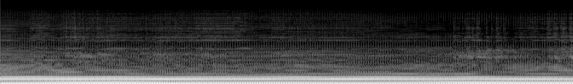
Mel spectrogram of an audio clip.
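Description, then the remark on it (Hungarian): A loud, sustained low E note from a distorted, pitched-down guitar sample, droning steadily with a thick buzzing harmonic texture for several seconds, with no voices. “És ez már itt torzítva is van meg minden, és ez van lepicsel.”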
